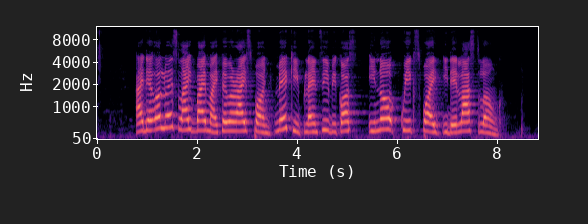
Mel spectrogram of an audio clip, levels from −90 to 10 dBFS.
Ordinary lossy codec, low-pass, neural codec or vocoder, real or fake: none; 10.8 kHz; none; real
